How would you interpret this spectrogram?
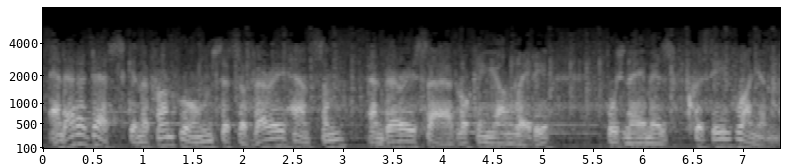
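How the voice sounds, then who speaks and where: Deep-voiced American mystery radio host. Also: male voice, moderate pace, noisy background. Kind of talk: dramatic scripted narration. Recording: muffled old radio broadcast.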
